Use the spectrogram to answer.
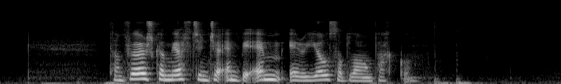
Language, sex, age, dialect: Faroese, female, 36-60, Suðurstreymoy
